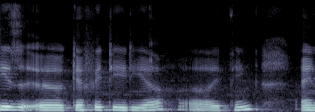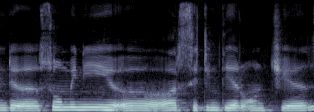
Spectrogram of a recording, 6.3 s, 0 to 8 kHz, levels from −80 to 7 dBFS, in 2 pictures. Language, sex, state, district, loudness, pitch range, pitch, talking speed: English, female, Punjab, Pathankot, -15 LUFS, 160-190 Hz, 175 Hz, 135 wpm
